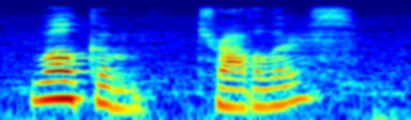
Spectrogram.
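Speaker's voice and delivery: warm, gentle, kindly tone. A narrator voices a woman greeting the travelers, with a soft smile. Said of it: "with a soft smile goes".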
